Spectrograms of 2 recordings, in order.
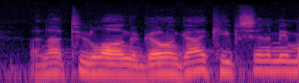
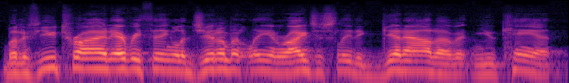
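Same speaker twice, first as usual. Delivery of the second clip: usual speaking voice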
